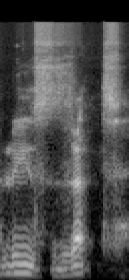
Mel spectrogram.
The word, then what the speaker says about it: Lyseth: Lyseth, because the TH is like a T. Yeah. And the Americans want to go S.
